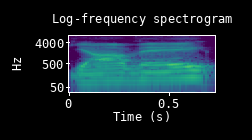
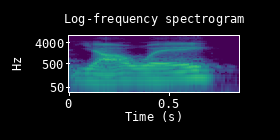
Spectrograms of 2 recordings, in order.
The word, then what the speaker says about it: Yahweh: Shiva Pak okay um this is the name of God which is pronounced yave or uh uh Yahweh and the older pronunciation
